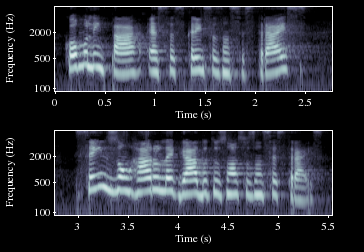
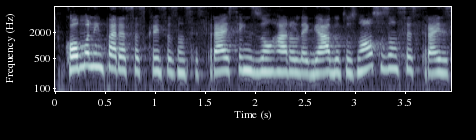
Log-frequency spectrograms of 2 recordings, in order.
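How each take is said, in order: First: The question is read more slowly. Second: The question is read at normal speed.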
